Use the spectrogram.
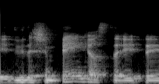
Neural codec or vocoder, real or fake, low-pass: none; real; 7.2 kHz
